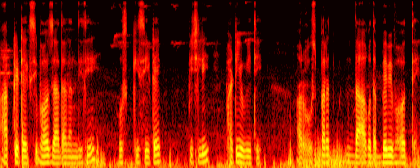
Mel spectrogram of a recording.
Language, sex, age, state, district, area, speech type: Urdu, male, 45-60, Maharashtra, Nashik, urban, spontaneous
